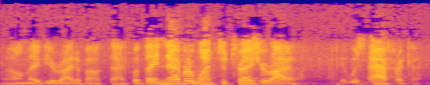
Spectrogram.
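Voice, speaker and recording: A man's voice: mid-range voice, lively intonation, fairly quick, close to an everyday voice. An American actor playing a genial but stubborn suburban father in a 1940s radio comedy, often hesitant and stammering when flustered. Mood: insistent, argumentative. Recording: noisy, muffled 1940s radio recording.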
